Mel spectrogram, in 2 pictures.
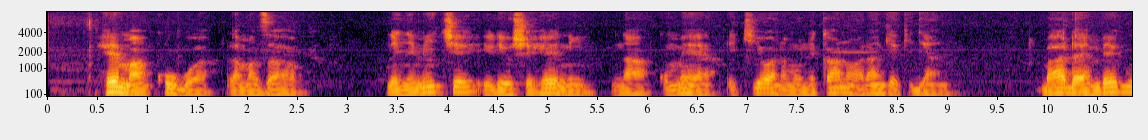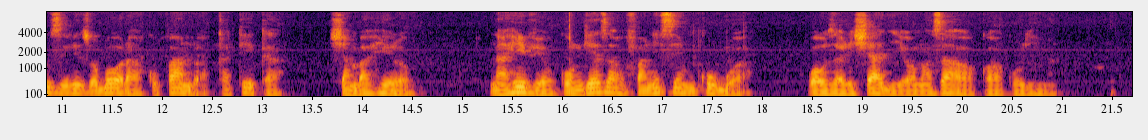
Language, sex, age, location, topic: Swahili, male, 25-35, Dar es Salaam, agriculture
